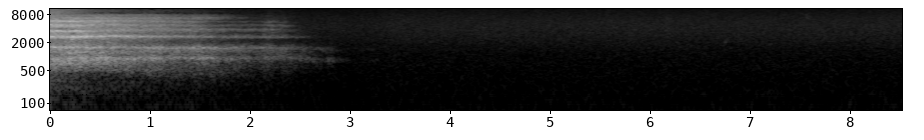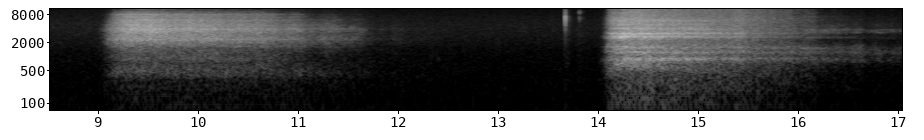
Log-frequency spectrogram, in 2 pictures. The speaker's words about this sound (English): If you're finished before me, keep going. We're going to do three more. Inhaling, exhaling.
